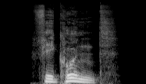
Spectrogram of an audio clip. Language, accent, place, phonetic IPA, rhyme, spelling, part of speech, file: German, Germany, Berlin, [feˈkʊnt], -ʊnt, fekund, adjective, De-fekund.ogg
- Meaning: fecund, fertile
